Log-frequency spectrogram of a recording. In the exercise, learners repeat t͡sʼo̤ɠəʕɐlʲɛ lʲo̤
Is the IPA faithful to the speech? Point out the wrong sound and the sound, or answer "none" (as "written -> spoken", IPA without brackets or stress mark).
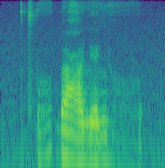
ə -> ɐ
